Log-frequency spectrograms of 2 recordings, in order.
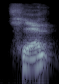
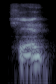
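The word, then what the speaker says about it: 乾: acuerdo cómo se pronuncia, Shen, could be the pronunciation of that? qian. Shen, que, okay. Qian.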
